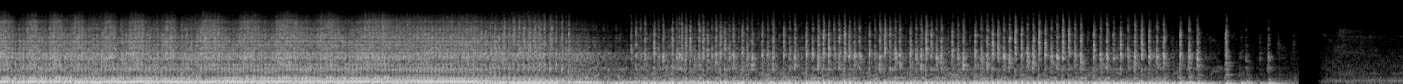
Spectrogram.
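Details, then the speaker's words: 1970 Chevy C30 V8 (owner thinks a 350 small block), parked up to 38 years, first run with a new battery: rough lumpy idle that settles into a steadier loping run while smoking heavily. Runs and sounds good. "holy crap and it sounds good too you see that that sounds good dude"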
